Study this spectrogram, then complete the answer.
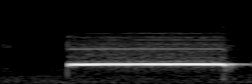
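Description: An ocarina plays a single pure, steady A note that holds for just over a second and then stops, clean and alone.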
